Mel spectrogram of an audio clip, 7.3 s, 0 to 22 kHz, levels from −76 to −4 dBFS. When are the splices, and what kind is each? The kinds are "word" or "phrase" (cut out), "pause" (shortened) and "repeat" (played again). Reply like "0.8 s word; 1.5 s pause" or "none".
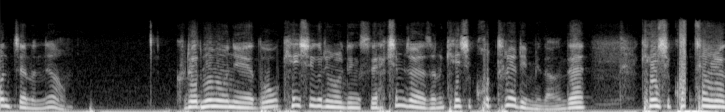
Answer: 2.0 s word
